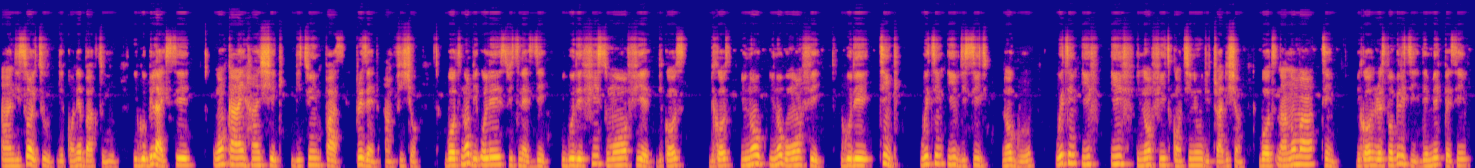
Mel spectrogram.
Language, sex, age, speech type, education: Nigerian Pidgin, male, 30-45, spontaneous, tertiary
